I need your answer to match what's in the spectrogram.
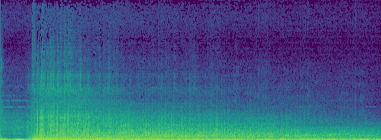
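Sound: explosion sound effect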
